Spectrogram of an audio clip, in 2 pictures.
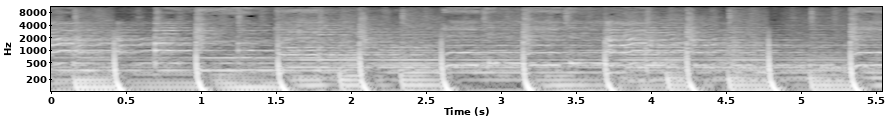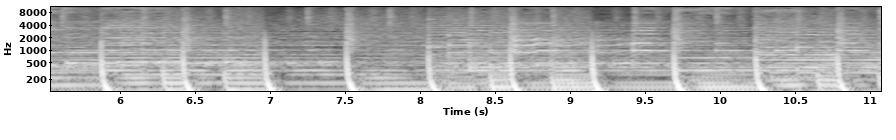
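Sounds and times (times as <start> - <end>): electronic pop music: 0.0 - 11.0.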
